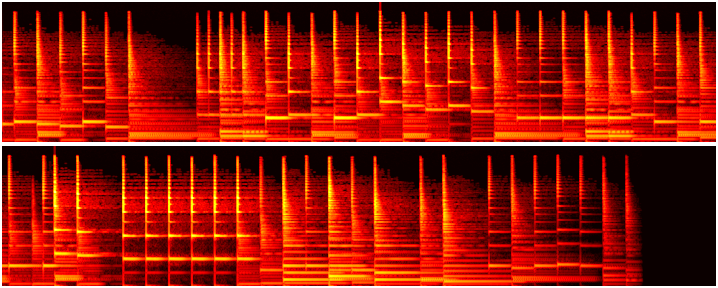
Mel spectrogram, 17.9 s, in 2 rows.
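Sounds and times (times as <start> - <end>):
synth harp: 0.0 - 16.9.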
